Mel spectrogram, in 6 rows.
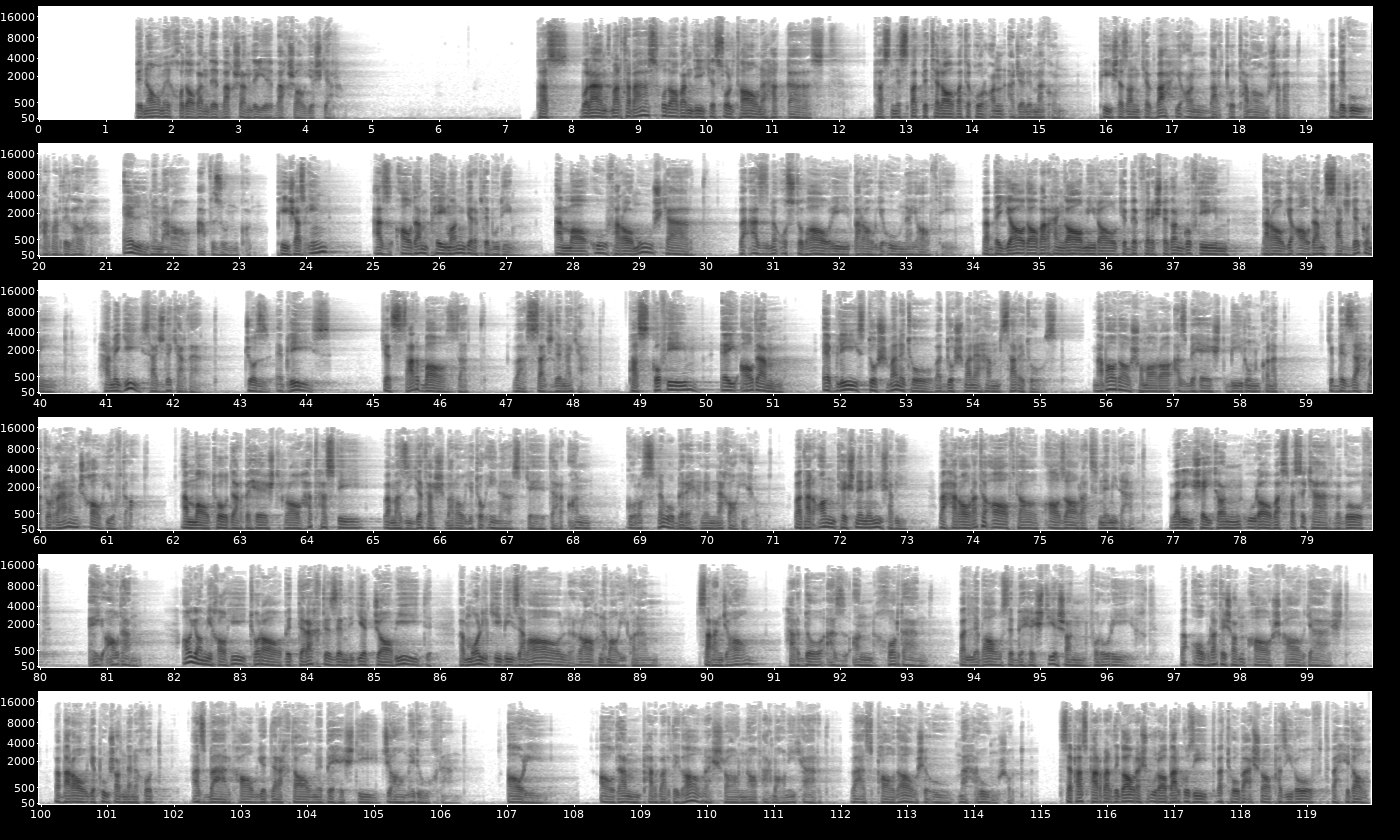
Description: ترتیل صفحه ۳۲۰ سوره مبارکه طه(جزء شانزدهم)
